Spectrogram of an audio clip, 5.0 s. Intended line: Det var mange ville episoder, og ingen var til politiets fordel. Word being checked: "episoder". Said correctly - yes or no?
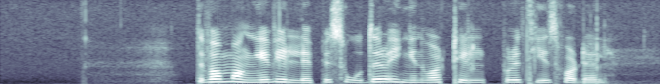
yes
